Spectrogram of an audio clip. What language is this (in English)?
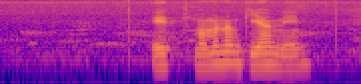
Sinhala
